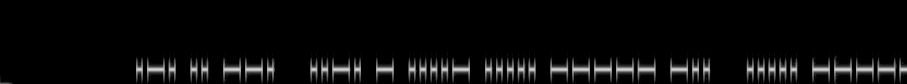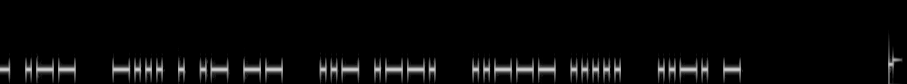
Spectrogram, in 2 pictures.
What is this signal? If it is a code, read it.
Morse code, heard as a keyed tone, about 21 wpm, 700 Hz. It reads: RIG FT450D 50W BEAM UP 25 FT
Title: Practice QSO - Exchange 2 - Info - 22wpm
